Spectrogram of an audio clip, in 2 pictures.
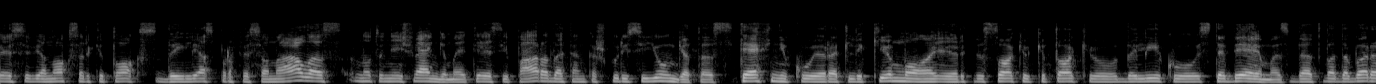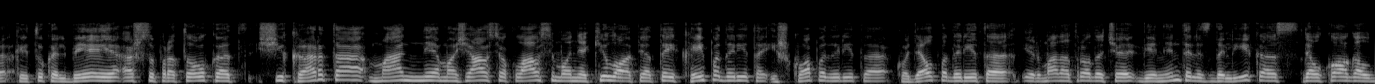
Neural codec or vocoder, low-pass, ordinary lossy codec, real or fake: codec, 16 kHz, 16 kbps, FunCodec, trained on Chinese and English, 50 frames a second; 7.2 kHz; AAC, 96 kbps; fake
